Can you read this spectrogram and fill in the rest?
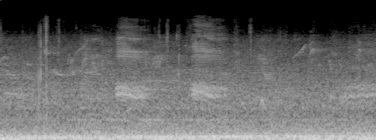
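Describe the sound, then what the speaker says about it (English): Crows caw repeatedly at a moderate distance in Thailand, harsh calls spaced a second or so apart over a steady outdoor rumble. "Crows everywhere."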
